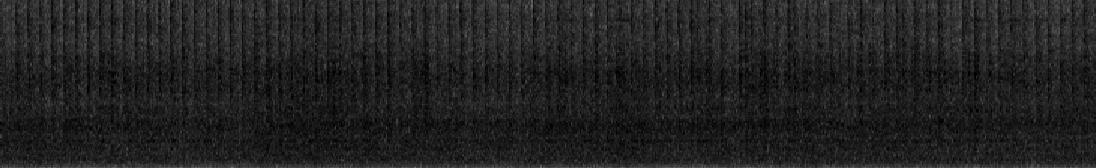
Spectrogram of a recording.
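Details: Chinese walk-behind track dumper bought broken at auction. Its small single-cylinder engine gives a fast, even rattling chatter held steady in neutral: running normally.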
